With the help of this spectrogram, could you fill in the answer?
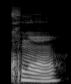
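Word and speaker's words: coing: i hit the french piece and here's the pronunciation claw and it means quince okay i knew that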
